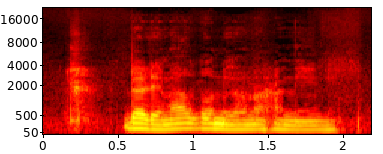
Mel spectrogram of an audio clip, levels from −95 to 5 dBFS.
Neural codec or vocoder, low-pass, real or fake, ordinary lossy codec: codec, 44.1 kHz, 3.4 kbps, Pupu-Codec; none; fake; none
